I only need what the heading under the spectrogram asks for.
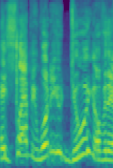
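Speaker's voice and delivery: put-on mild half-yell, called across a room. Retelling yelling at Andy when a place was closed: retelling a yell at Andy. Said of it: "I'm yelling at Andy".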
